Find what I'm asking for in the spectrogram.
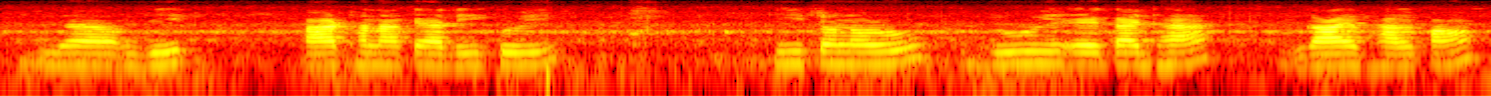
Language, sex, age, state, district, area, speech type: Assamese, female, 60+, Assam, Golaghat, rural, spontaneous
